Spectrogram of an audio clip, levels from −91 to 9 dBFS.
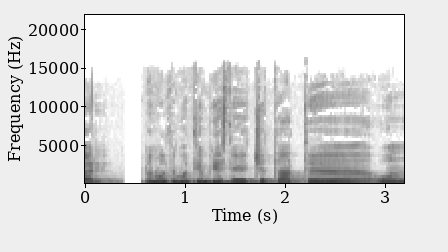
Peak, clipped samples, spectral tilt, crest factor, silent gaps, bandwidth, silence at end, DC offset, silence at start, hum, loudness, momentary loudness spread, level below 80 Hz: -10 dBFS; under 0.1%; -6.5 dB/octave; 12 dB; 0.39-0.56 s; 15.5 kHz; 0 s; under 0.1%; 0 s; none; -23 LUFS; 6 LU; -38 dBFS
